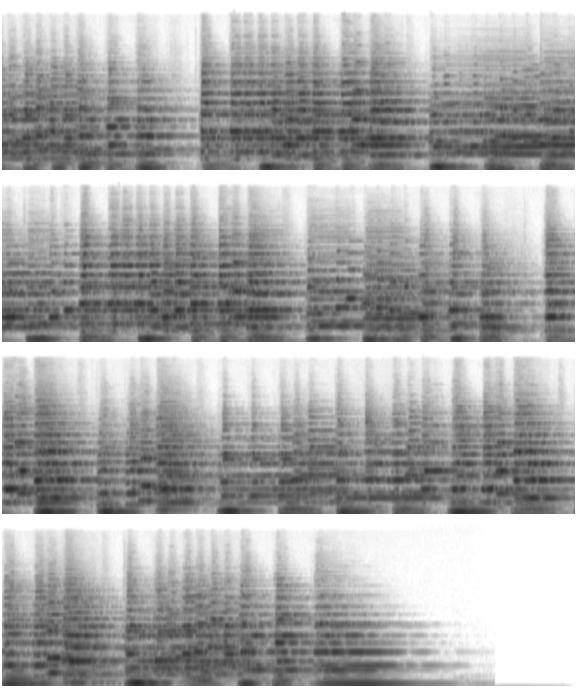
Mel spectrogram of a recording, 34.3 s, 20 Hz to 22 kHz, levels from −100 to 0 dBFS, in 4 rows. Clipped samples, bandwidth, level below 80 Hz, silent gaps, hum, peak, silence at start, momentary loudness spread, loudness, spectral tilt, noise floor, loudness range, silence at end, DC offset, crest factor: under 0.1%; 14 kHz; -46 dBFS; none; none; -6 dBFS; 0 s; 9 LU; -23 LUFS; -5.5 dB/octave; under -90 dBFS; 5 LU; 2.35 s; under 0.1%; 16 dB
